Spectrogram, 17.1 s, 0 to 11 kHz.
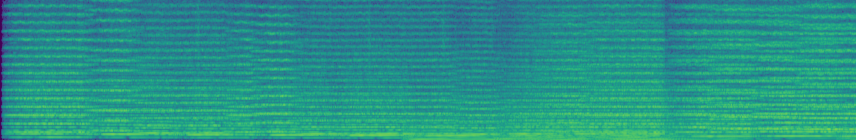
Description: String Orchestra, Strings And Orchestral Percussion; Roland L-CDX-04 Strings And Orchestral Percussion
